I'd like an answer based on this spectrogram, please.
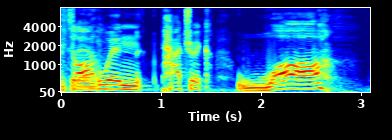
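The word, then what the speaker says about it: Roy: I thought when Patrick Waugh, it's Waugh. Patrick Waugh. It's Waugh.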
